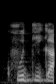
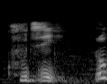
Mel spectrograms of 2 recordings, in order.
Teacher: 드와 이가 만나서 즈로 바뀌었죠. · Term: 구개음화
